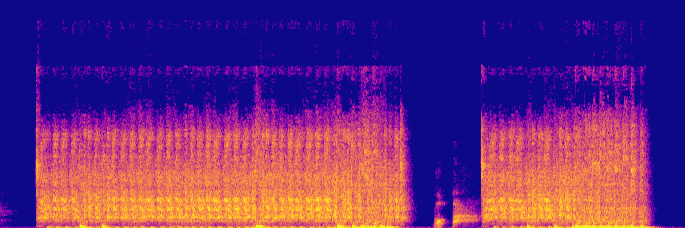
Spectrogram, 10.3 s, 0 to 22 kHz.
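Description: Carbureted Kawasaki ZX6R engine cranking and catching on a weak battery, running loudly for several seconds, stumbling and nearly dying, then roaring back before cutting off.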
